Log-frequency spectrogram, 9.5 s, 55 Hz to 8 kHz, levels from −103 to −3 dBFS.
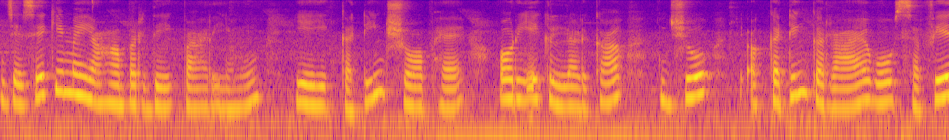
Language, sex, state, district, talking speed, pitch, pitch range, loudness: Hindi, female, Bihar, Kishanganj, 160 wpm, 205 Hz, 180-235 Hz, -19 LUFS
